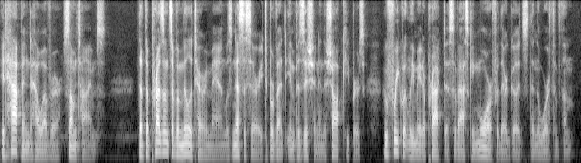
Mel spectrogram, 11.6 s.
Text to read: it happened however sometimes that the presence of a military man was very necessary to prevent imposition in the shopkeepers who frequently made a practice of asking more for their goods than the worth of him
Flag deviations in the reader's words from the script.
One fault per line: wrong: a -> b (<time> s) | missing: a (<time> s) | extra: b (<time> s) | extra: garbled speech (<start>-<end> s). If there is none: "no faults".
missing: very (4.6 s)
wrong: him -> them (11.2 s)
